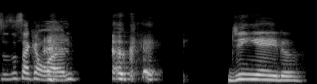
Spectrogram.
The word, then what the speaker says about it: dinheiro: Dinheiro. Yes, you put like a J sound for the D, right? Like dinheiro.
